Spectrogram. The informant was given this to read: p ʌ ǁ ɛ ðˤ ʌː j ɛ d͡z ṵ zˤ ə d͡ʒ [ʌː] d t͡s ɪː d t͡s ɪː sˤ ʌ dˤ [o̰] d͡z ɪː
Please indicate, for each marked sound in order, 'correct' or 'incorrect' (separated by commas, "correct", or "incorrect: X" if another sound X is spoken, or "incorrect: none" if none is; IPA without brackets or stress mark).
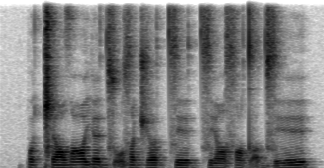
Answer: correct, incorrect: ṵ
